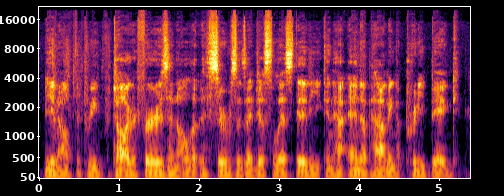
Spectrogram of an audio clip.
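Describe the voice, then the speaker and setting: A man's voice: low-pitched, level tone, a little fast, darkish tone, breathy edge. A man speaking as an interview guest in a reflective, conversational way, thoughtful and often searching for his words. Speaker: interview guest, business owner.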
